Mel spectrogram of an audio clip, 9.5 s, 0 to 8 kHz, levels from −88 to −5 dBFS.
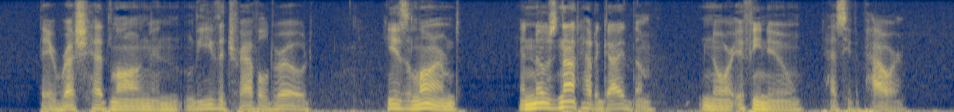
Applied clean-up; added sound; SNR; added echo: neural mask model Resemble Enhance denoiser.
